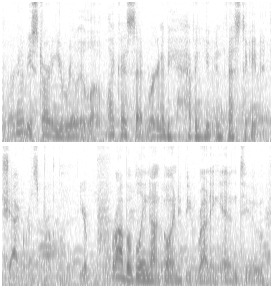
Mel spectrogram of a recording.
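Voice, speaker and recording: A man's voice: on the low side, gravelly. A man playing a friendly, chatty guide to monster hunters in an audio roleplay, explaining things casually and reassuringly straight to the listener. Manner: casual, hesitant asides, explanatory. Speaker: voice roleplay performer. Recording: crowd chatter behind the voice. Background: busy crowd ambience.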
